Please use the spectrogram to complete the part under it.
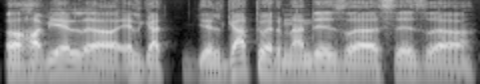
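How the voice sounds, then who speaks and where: A man hosting a live radio show and interviewing a guest, his voice hoarse and raspy, talking in a relaxed, rambling way with many fillers. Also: lowish voice, normal speed, no room sound, studio quality. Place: studio, streamed live on camera.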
